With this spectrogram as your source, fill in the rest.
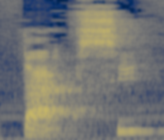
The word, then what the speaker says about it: táxi: caso que e um táxi som de KS então táxi som de KS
